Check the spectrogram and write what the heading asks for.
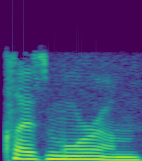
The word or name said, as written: klezmorim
